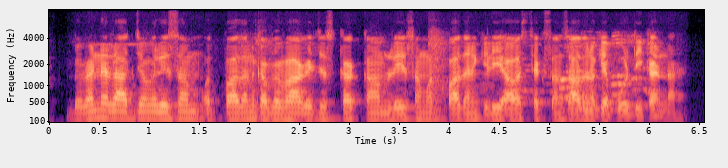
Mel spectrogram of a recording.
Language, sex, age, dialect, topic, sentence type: Hindi, male, 18-24, Awadhi Bundeli, agriculture, statement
